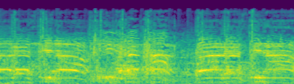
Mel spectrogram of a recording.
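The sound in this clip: Crowd of thousands of protesters demonstrating in Barcelona, shouting and chanting together in loud rhythmic waves, many voices merging into a continuous roar.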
